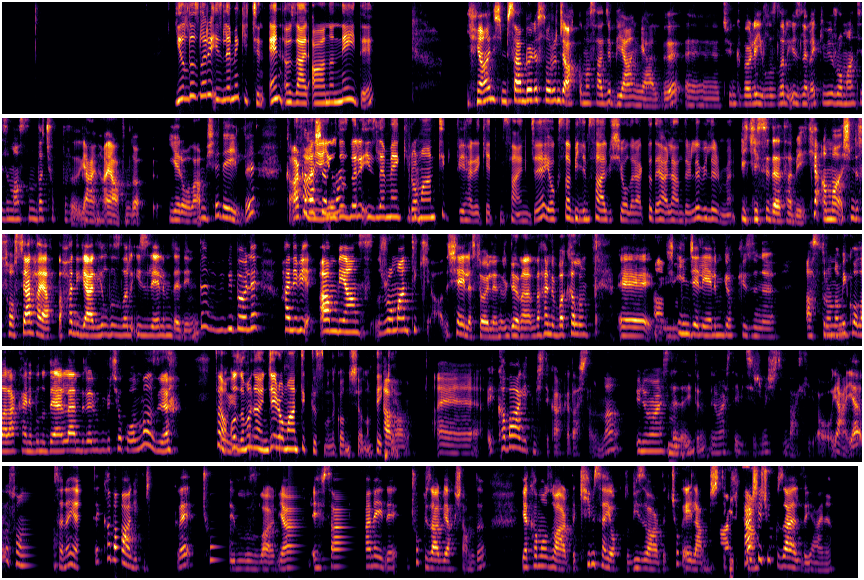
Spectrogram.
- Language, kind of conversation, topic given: Turkish, podcast, Yıldızları izlerken yaşadığın en özel an neydi?
- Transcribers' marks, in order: tapping; laughing while speaking: "Yani"; distorted speech; other background noise; laughing while speaking: "genelde"; laughing while speaking: "değerlendirelim birçok olmaz ya"; chuckle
